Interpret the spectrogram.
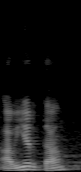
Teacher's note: Por ejemplo, si voy a la palabra abierta, vemos que en la sílaba abierta hay una sutil fuerza que cae en la E, es decir, en la vocal abierta. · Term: diptongo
